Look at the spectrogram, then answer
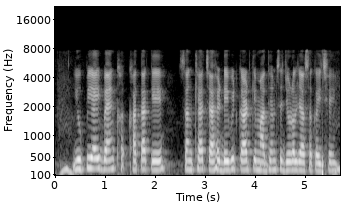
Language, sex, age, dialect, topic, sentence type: Magahi, male, 31-35, Western, banking, statement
